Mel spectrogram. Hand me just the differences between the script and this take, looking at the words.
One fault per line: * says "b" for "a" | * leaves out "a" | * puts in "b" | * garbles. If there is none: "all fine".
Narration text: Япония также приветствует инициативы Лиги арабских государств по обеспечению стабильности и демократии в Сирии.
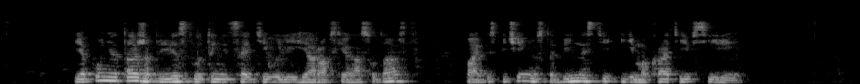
all fine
